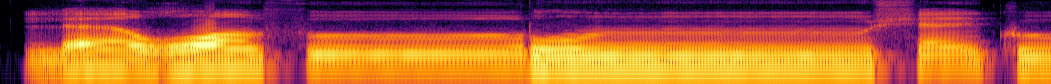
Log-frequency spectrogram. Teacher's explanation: Yarı yolda F harfini kalına evirmek yok. Sonuna kadar ince başladık. Uzatma boyu o incelik korunacak. Ra'ya vardığımızda ra'yı kalın okuyacağız.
